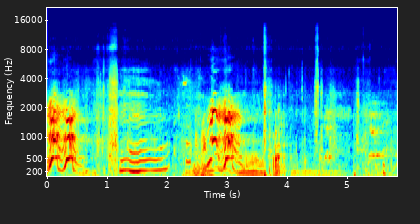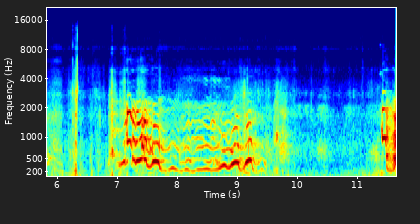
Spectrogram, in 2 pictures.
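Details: Wolves in a pack, caught by a GoPro held at wolf height; short bursts of quavering whines and yips break off into pauses, then return as a long warbling group of cries.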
